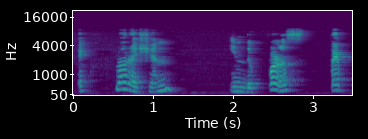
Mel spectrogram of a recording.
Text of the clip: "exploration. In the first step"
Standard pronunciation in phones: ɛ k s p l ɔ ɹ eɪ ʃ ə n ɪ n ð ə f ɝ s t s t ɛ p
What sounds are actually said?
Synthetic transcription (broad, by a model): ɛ k s p l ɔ ɹ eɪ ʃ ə n ɪ n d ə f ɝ t s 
